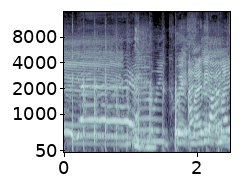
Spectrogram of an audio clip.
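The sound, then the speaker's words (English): A single person claps rapidly and steadily, the sharp claps continuing throughout while a voice cheers and whoops over them. “Am I the only one clapping?”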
